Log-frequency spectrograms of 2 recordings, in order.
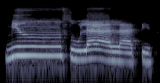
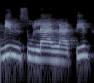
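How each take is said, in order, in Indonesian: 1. Bunyi n tersembunyi, berbaur secara sengau ke arah s. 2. Bunyi n diucapkan dengan jelas sebelum s. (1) "itu ikhfa. Nunnya hampir mau lompat ke marosnya sin" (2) "bukan min sulalatin"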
